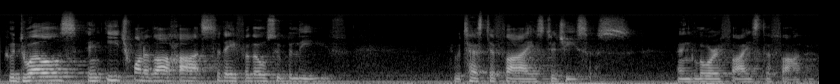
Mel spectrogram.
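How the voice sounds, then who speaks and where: A man in his thirties from South Korea, whose first language is Korean, preaching a sermon with an earnest, measured delivery and frequent "uh" fillers. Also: a little high, level tone, a bit bright. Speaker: pastor. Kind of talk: sermon with opening prayer. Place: church sanctuary. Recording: echoey hall reverb, faint room noise.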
